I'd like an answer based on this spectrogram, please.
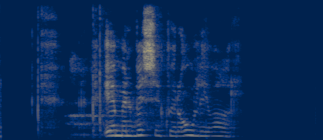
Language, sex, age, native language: Icelandic, male, 9, Icelandic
